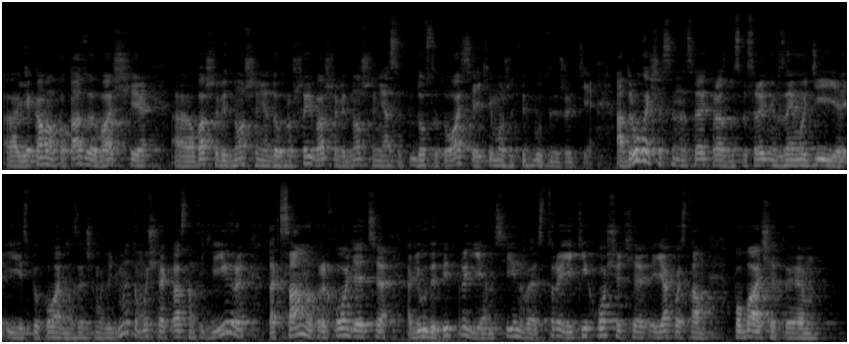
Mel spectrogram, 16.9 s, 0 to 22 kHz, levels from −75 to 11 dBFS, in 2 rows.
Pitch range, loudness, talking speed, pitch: 115-140 Hz, -35 LUFS, 165 wpm, 125 Hz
